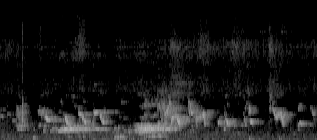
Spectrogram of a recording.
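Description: Birds chirping faintly: a run of short, quick chirps and twitters, several falling in pitch.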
